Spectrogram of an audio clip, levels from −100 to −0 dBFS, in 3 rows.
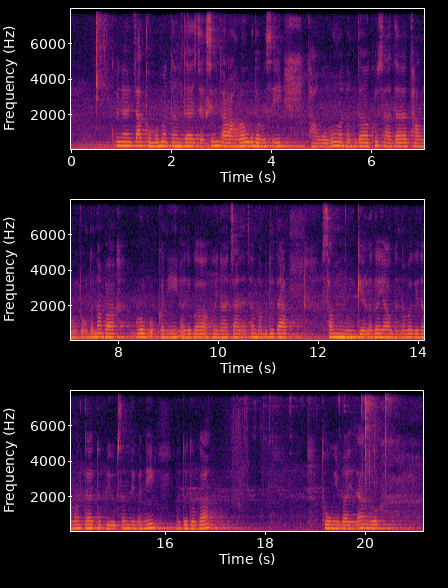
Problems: constant background noise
